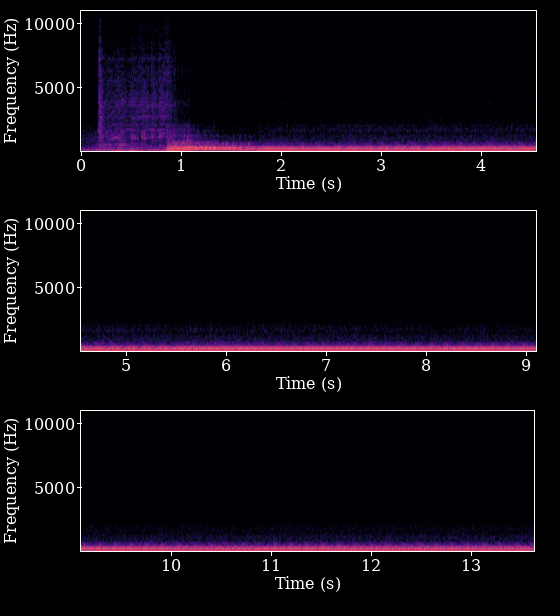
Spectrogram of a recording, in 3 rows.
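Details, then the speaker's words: Tuned 2019 Ford Mustang GT (Lund 93 octane tune) after Ford replaced a sticking throttle body under warranty: quick crank and rev flare settling into steady even idle; no more popping, healthy. "all right so there you go guys it seems to be working so far so good no more popping sounds"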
